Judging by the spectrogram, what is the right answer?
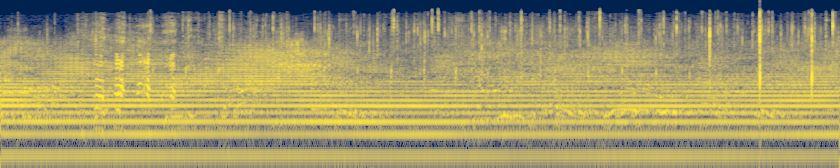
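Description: Aerobatic biplane's piston engine and propeller heard from the ground: a loud, steady drone with an even pitch.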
